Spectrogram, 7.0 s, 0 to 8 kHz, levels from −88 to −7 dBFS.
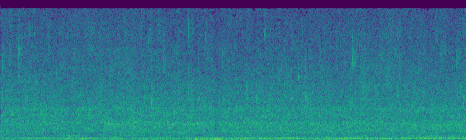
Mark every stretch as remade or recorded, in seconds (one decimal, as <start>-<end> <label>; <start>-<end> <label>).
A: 0.0-0.9 recorded; 0.9-2.1 remade; 2.1-5.4 recorded; 5.4-5.9 remade; 5.9-7.0 recorded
